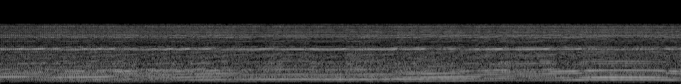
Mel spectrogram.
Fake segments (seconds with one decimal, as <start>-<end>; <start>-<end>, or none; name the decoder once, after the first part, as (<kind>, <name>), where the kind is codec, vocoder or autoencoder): 1.2-2.2 (vocoder, BigVGAN v2); 3.4-4.2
